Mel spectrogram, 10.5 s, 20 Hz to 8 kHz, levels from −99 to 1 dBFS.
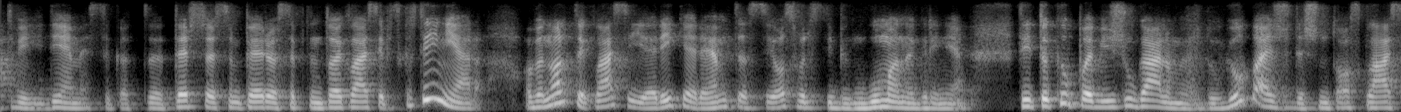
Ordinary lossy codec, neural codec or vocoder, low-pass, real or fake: Opus, 32 kbps; codec, 24 kHz, 0.9 kbps, DualCodec; 7.2 kHz; fake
